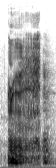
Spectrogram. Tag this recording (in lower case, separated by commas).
livestock, animal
